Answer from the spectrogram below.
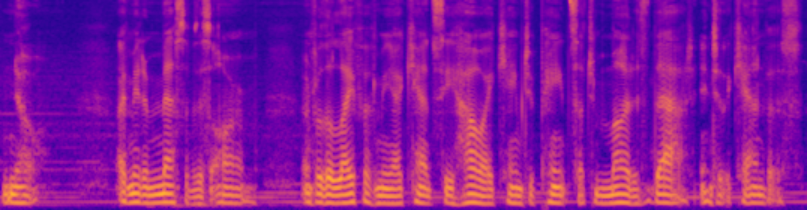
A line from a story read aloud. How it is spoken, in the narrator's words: I replied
